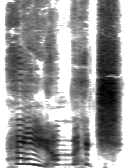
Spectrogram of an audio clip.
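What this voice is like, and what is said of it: Character voice. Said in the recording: “I'll do the voice the whole time.”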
